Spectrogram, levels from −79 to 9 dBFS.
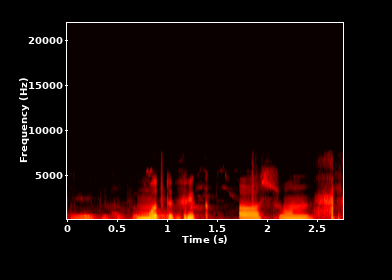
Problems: none marked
